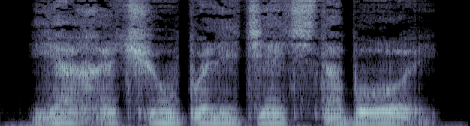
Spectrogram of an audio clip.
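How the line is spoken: Hoarse with emotion. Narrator (Russian): сказал Пилород голосом, внезапно охрипшим от волнения

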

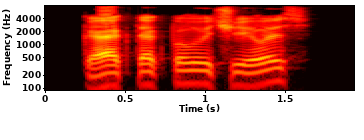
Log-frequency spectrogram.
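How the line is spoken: Demanding tone. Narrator (Russian): Детектив требовательным тоном спросил

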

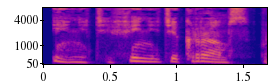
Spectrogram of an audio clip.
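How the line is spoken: Whisper. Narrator (Russian): прошептала она

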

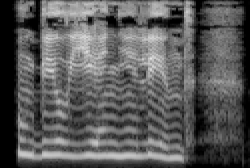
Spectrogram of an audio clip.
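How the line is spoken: Trembling voice, asking. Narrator (Russian): дрожащим голосом спросила Памела

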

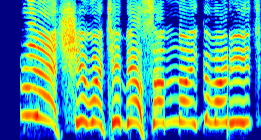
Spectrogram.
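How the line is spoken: Shrieking. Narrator (Russian): завизжала миссис Касбрэк

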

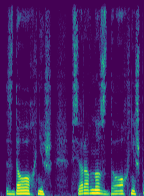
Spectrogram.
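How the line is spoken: Hissing blind man. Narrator (Russian): прошипел слепой

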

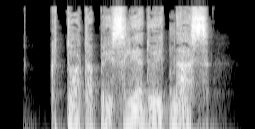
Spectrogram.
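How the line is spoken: Dwarf, low voice. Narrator (Russian): сказал гном вполголоса

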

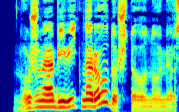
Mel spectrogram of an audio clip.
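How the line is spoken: Plain. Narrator (Russian): сказал он

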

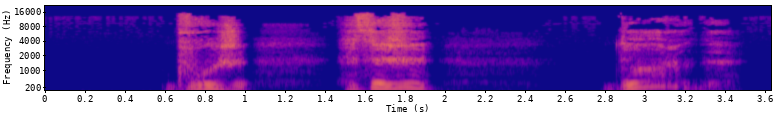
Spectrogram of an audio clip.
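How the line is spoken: Breathless exclamation. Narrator (Russian): выдохнул он

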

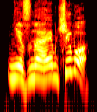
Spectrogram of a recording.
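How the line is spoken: Woman shouting. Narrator (Russian): кричала ему в ответ любовница

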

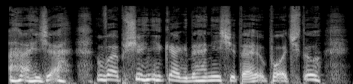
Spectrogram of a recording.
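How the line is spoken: Giggling. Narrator (Russian): хихикнул Стин

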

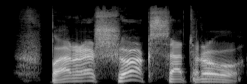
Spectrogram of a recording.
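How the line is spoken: Growl. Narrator (Russian): рычал Никита Карпов

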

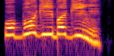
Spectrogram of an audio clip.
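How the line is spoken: Sudden exclamation. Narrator (Russian): неожиданно воскликнула Фрейя

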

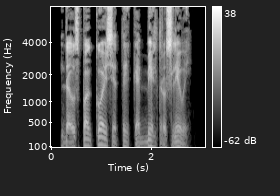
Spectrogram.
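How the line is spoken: Muttering. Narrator (Russian): бормотал Ланкао

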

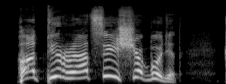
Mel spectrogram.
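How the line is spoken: Shout. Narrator (Russian): крикнул Леха

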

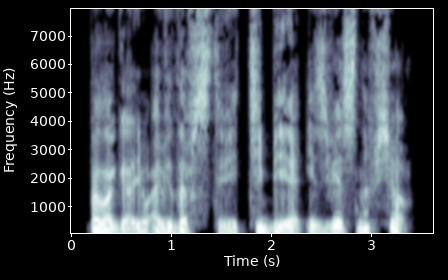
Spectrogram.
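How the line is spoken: Plain. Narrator (Russian): сказала матушка Буревей

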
